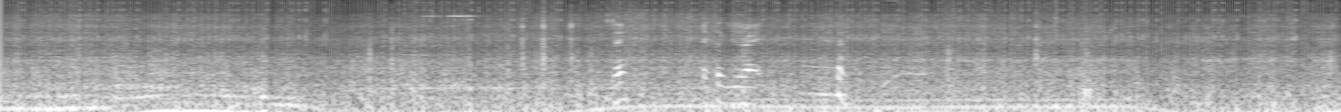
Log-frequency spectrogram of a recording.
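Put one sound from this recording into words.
A vehicle engine hums low and steady from inside the cabin.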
